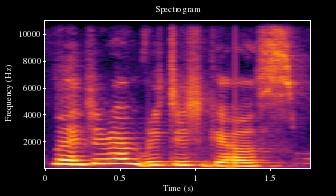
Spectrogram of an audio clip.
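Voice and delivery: usual speaking voice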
